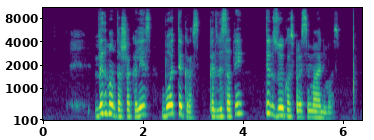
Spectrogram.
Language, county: Lithuanian, Vilnius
